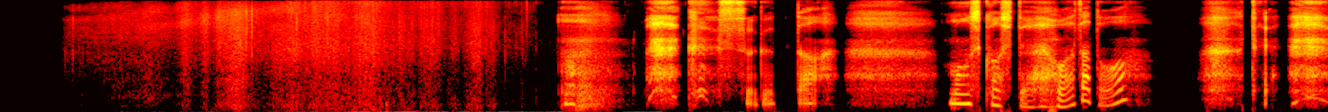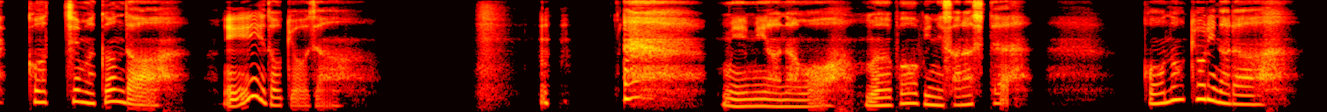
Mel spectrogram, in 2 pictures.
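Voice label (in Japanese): 【左】こしょこしょ, ASMR; OP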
